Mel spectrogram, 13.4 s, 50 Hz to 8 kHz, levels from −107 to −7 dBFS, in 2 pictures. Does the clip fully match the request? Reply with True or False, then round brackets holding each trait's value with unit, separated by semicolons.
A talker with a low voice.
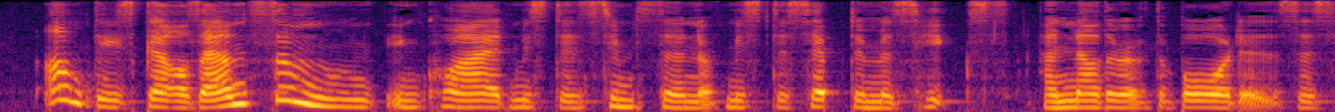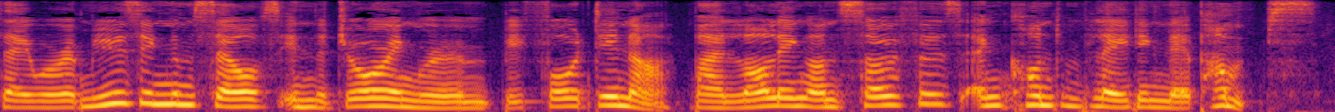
False (185 Hz)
